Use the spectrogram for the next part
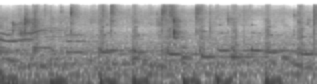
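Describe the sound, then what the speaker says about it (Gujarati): Mustard seeds crackle and sizzle steadily in hot oil in a pan while cooking a Gujarati cabbage and potato dish, with a dense continuous fry and bright popping flecks throughout, close and fairly loud. "હવે આપણું તેલ ગરમ થઈ ગયું છે, એમાં આપણે રાઈ નાખીશું।"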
